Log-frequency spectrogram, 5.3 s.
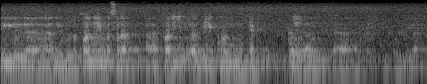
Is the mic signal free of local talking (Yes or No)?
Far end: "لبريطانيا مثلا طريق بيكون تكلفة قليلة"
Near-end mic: No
